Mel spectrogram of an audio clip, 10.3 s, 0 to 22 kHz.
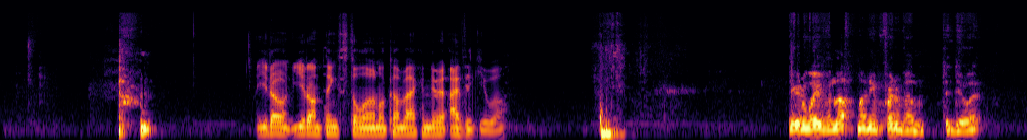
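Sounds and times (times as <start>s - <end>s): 
person coughing: 1.1s - 1.6s
speech: 1.4s - 1.6s, 2.6s - 5.2s, 7.9s - 9.9s.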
